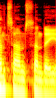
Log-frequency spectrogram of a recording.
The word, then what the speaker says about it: UnSound Sunday: Am I saying that correctly? UnSound Sunday? – UnSound Sunday, yes.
